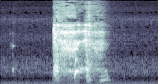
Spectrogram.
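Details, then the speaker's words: An adult woman having a bad period, who reports coughing fits whenever she tries to speak, gives one short, harsh cough burst of two quick pulses as part of a coughing fit. "Alors maintenant j'ai une quinte de toux. J'en ai pas eu depuis tout à l'heure. Voilà, c'est quand je veux parler qu'il faut que j'ai des quintes de tout."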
